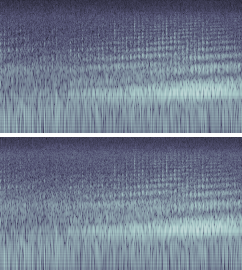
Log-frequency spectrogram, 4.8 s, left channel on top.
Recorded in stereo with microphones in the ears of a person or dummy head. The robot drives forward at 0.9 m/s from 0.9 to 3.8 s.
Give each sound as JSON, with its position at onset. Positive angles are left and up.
{"t": 0.0, "sound": "a helicopter", "side_deg": 0}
